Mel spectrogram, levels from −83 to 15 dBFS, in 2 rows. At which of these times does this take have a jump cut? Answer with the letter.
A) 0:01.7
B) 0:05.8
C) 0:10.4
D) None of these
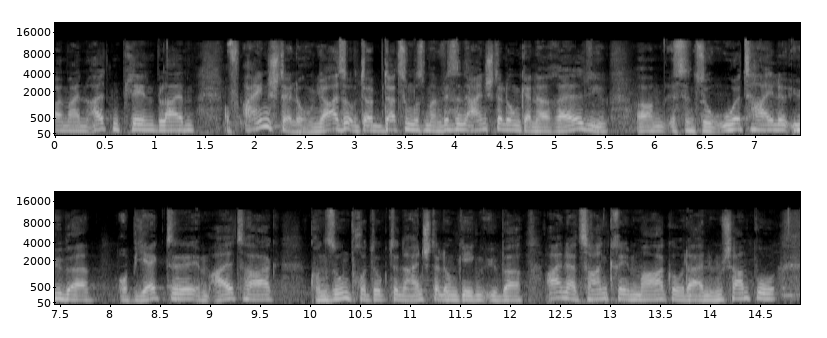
A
